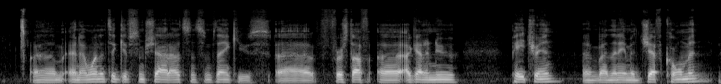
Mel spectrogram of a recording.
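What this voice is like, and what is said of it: Hoarse, fading voice. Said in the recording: “I'm very hungover, and I'm starting to lose my voice”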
